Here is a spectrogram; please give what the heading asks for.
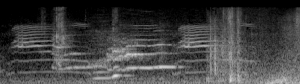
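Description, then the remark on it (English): Several cats meow over one another in a drawn-out, overlapping chorus, their high wavering cries rising and falling for a few seconds, with a faint background hiss. “Trick Go time, kitty cats!”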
